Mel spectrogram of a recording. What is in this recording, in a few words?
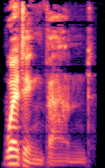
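"wedding band", British English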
